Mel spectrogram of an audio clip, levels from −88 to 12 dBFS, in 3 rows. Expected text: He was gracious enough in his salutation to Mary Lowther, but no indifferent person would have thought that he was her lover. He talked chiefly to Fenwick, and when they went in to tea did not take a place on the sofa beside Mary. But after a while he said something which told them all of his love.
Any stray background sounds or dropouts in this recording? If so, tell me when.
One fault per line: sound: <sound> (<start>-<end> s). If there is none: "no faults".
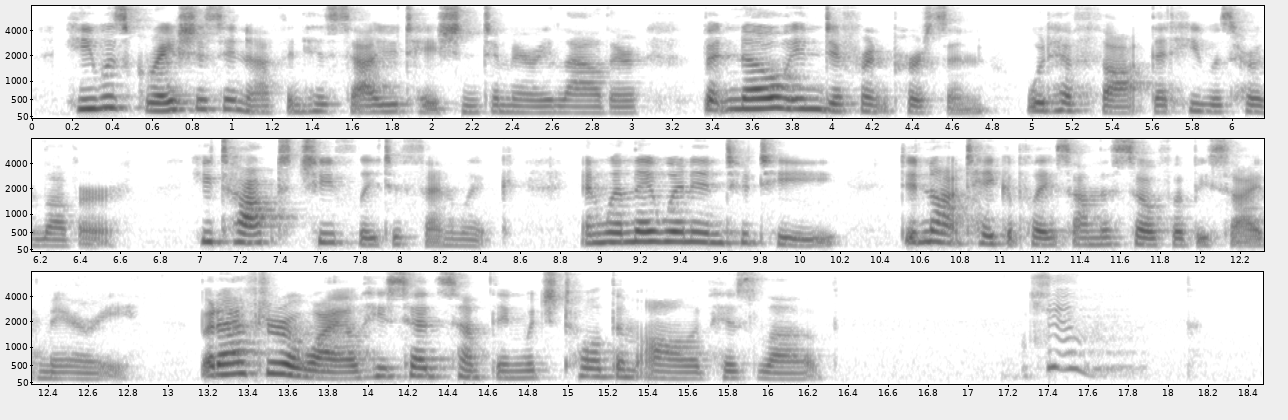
sound: sneeze (17.2-17.9 s)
